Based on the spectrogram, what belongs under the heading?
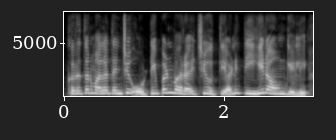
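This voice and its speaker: Caring, concerned middle-aged mother-in-law, soft-spoken, a woman voicing her. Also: high-pitched, a little fast, lightly acted.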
